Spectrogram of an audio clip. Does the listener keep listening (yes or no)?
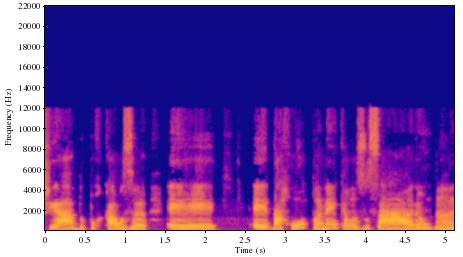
yes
